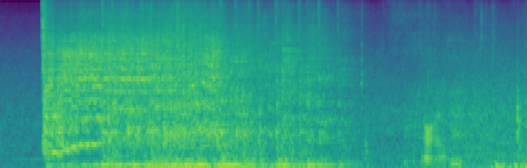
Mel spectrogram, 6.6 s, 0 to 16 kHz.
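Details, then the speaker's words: 1977 Pontiac Firebird with overhauled Pontiac 350, after correcting a mistaken Chevy small-block firing order: cranks, catches briefly, then dies and stumbles; not firing right, improved after advancing timing. "Something's not right. Something ain't firing."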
